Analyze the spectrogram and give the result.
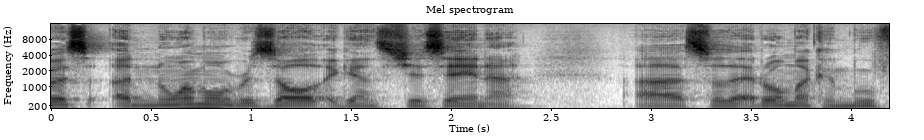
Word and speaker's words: Cesena: It's not Cessna. – Hey, after the Cagliari debacle last week, is hedging his bets. – That's right. That's right. There's three ways to say that word, and you're saying it right.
